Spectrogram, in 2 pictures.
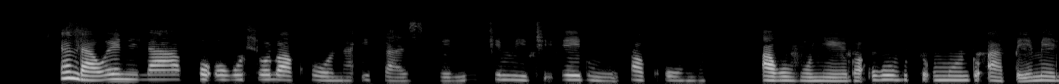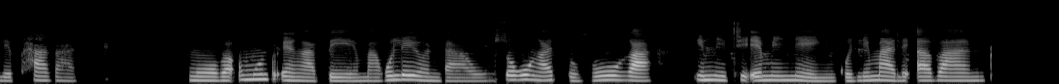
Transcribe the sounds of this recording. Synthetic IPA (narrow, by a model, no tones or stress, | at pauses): ɛndʱawenilap̚ʰɔʔoɣuɬɔlwakʰɔnaʔiɡ̥ʱazilemitʰimitʰḭʔejiluŋiswakʰɔnaː | ɣuvuɲɛlwaʔuɣuutʰiʔumuntʼuʔab̥ʱɛmɛlɛpʰaɣaːtʰi̥ | ŋɔβaʔumuntʼuɛŋab̥ʱɛmaɣulɛjɔndʱawɔsoɣuŋad̥ʱuβuɣa | imitʰiʔemineŋiɣulimaliʔaβaːntʼu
